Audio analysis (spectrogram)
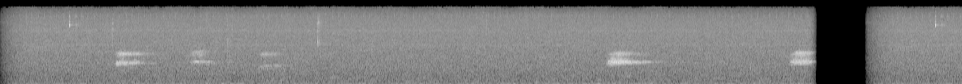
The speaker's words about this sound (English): So we captured some barks as well, and I think these are likely foxes now that I listen back to them.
